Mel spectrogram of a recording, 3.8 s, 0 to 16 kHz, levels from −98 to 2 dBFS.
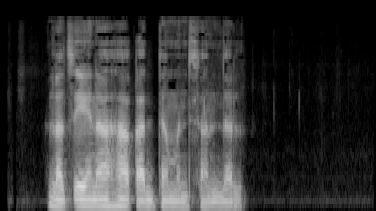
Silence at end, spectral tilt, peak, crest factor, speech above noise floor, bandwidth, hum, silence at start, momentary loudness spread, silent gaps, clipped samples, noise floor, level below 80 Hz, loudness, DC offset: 1.35 s; -5.5 dB/octave; -8 dBFS; 18 dB; 53 dB; 11.5 kHz; none; 0.5 s; 9 LU; none; under 0.1%; -76 dBFS; -56 dBFS; -23 LUFS; under 0.1%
